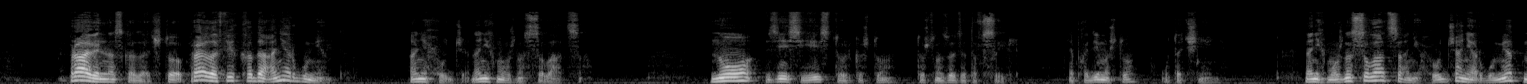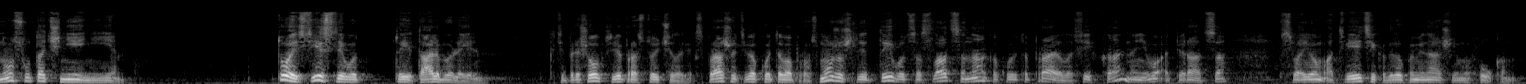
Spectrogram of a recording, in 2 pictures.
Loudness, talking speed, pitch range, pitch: -23 LUFS, 145 wpm, 105-145 Hz, 115 Hz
